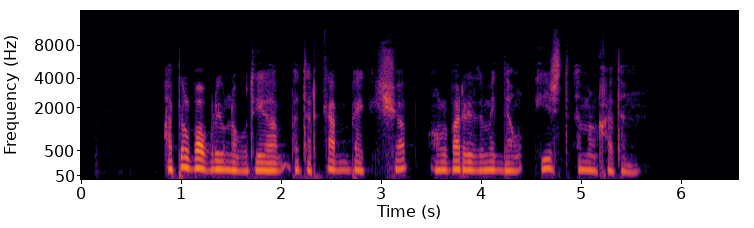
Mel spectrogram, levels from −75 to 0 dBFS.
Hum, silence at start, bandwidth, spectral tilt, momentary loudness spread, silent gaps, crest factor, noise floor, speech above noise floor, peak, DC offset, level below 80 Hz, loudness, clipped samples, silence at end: none; 0.85 s; 11 kHz; -6 dB/octave; 10 LU; none; 18 dB; -75 dBFS; 47 dB; -10 dBFS; under 0.1%; -56 dBFS; -29 LUFS; under 0.1%; 1 s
